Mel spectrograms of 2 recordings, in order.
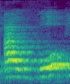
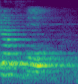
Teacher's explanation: existe um avô fechado, que é o masculino, e o avó com acento agudo, que é o feminino.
